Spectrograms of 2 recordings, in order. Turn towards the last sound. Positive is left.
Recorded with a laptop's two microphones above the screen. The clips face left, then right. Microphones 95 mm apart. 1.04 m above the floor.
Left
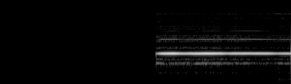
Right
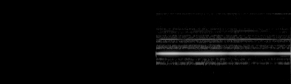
turn(degrees=35)  # may be behind; listen again after turning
